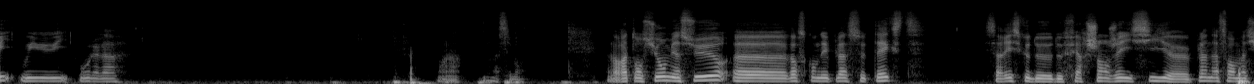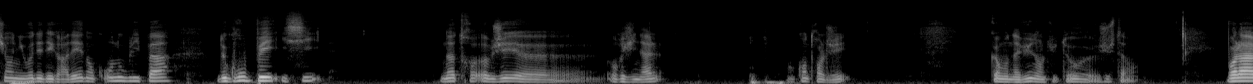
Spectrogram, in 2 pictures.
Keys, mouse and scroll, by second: 0.2 click, 1.5 ctrl+shift+z, 2.8 ctrl+shift+z, 3.9 ctrl+shift+F1, 4.0 ctrl+shift+click, 4.8 KP_Subtract, 5.0 KP_Add, 5.6 ctrl+s, 5.9 ctrl+click, 6.0 ctrl+middle click, 6.6 Escape, 7.4 click, 7.9 click, 8.5 click, 12.8 ctrl+z, 20.0 ctrl+g, 22.6 click, 24.0 click.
